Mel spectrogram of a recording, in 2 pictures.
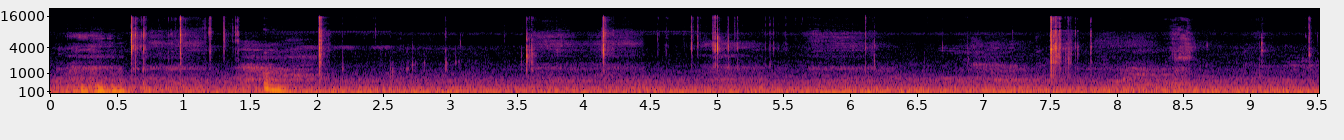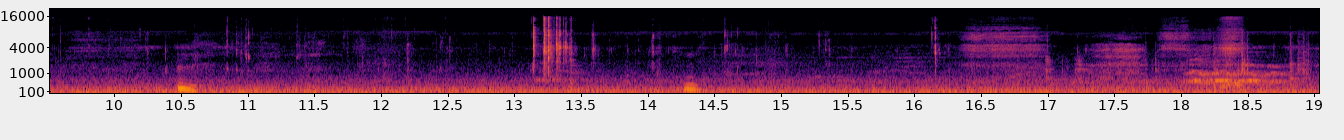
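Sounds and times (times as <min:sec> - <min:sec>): person chewing with crunches: 0:09.4 - 0:15.5.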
